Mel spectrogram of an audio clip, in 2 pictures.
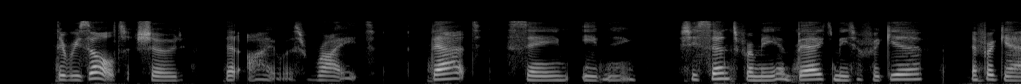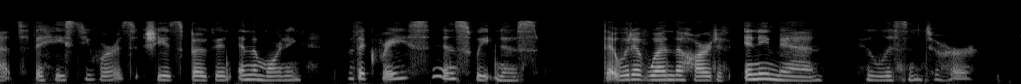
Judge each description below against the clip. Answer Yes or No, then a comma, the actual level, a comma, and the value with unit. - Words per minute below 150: Yes, average, 140 wpm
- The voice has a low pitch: No, high, 205 Hz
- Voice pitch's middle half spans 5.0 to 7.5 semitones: No, average, 3.1 semitones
